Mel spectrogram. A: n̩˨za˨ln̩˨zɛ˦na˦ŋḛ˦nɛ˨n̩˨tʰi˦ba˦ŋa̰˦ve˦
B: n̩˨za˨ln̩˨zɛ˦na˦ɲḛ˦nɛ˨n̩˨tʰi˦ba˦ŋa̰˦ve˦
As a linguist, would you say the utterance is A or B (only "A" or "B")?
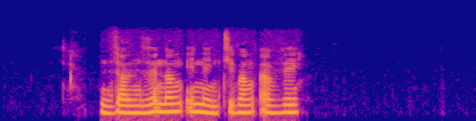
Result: A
